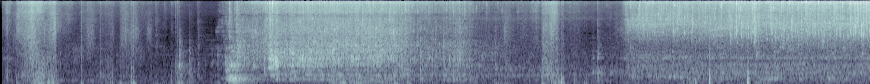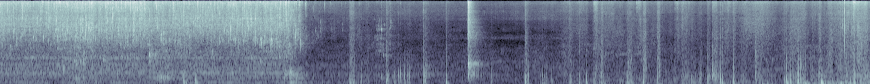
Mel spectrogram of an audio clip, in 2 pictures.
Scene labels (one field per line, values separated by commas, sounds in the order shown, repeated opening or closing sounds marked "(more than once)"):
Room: bathroom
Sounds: toilet flushing, running water, light switch, footsteps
